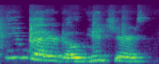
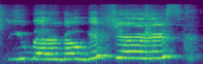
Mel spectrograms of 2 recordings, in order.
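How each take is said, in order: First: Said in the usual way. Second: Excited. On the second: Real, not acted. Hyping her hoodies.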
